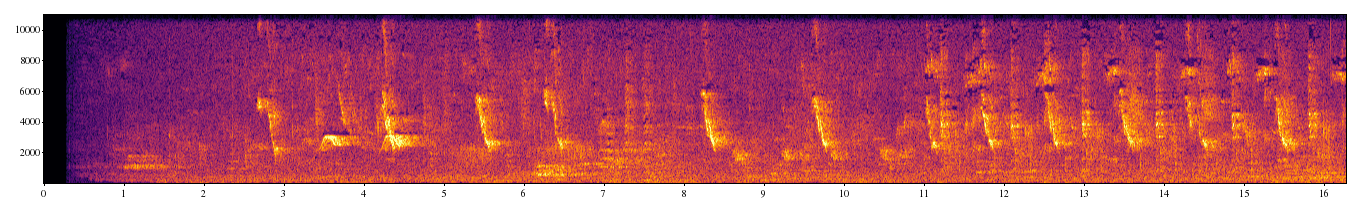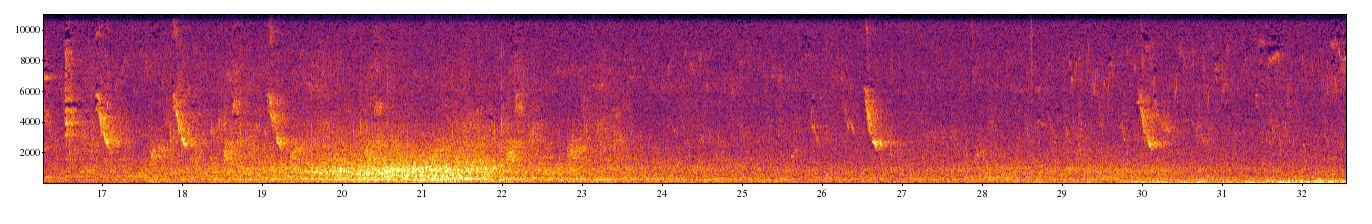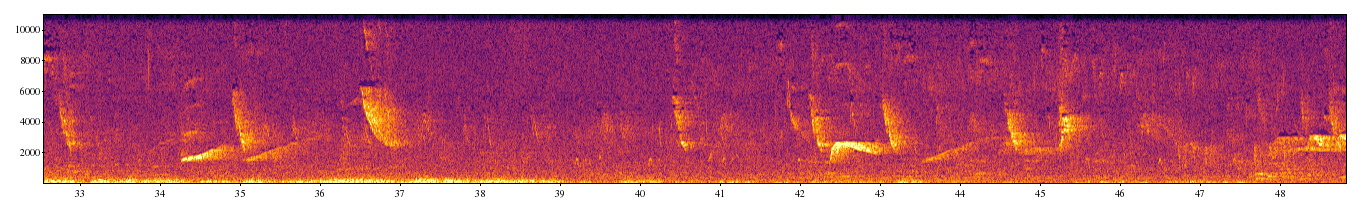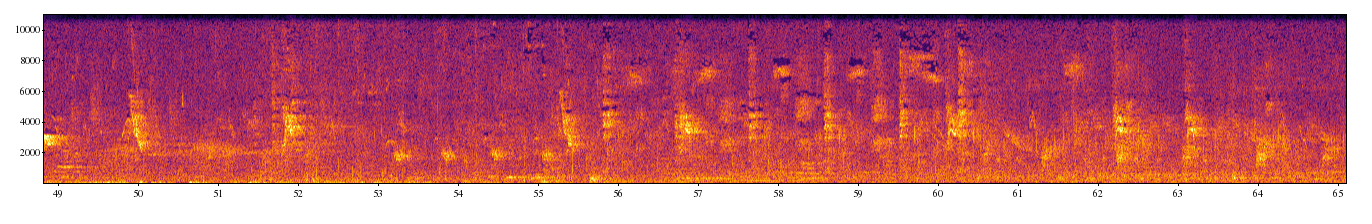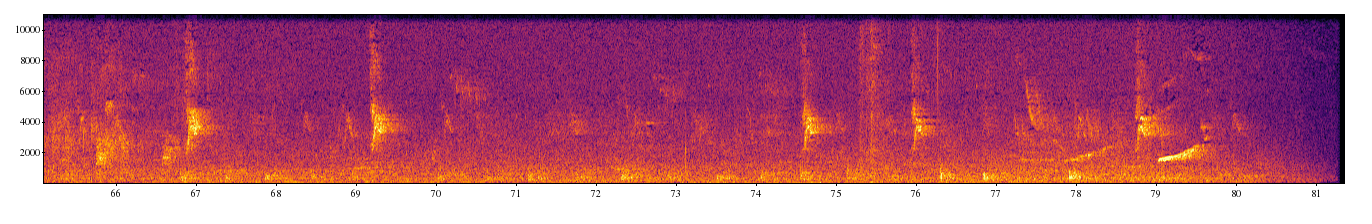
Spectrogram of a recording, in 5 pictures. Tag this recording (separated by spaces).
Andalusia square Andalucia plaza paisaje Spain tranquilo birds quiet landscape trees Espana Ronda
